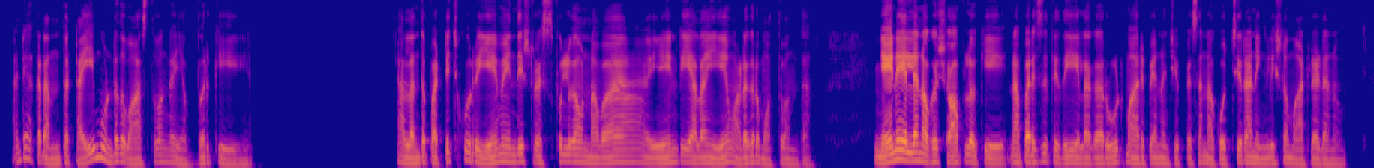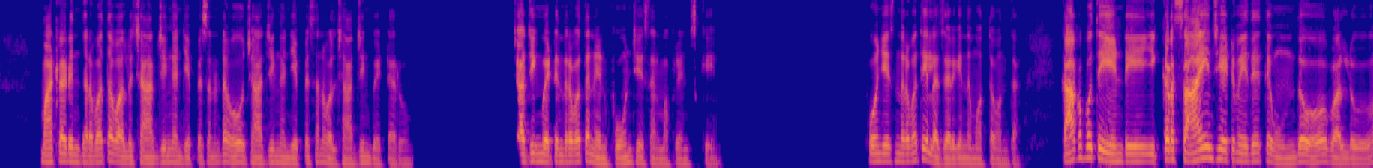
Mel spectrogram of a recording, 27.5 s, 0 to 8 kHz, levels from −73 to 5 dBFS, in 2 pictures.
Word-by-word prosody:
అంటే, - - -8
అక్కడ - - -5
అంత 95 +2 -6
టైముండదు. 135 -9 -2
వాస్తవంగా 115 +6 -7
ఎవ్వరికీ. 105 +3 -9 1.7
ఆళ్ళంత 105 +2 -1
పట్టించుకోరు. 125 +5 -4
ఏమైంది? 130 +1 -1
స్ట్రెస్‌ఫుల్‌గా 125 +3 -3
ఉన్నావా? 105 0 -3 0.5
ఏంటి? 120 +3 -4
అలా 110 +1 -1 0.2
ఏమి 120 +2 -3
అడగరు, 115 +2 -3
మొత్తం 95 +3 -12
అంతా. 85 -1 -13 0.7
నేనే 135 +9 +9
ఎల్లాను 155 -1 +5
ఒక 130 - -1
షాప్‌లోకి. 115 -2 -2 0.2
నా 120 - +2
పరిస్థితి 120 +1 -2
ఇది 110 +2 -3
ఇలాగ 105 0 -3
రూట్ 115 +2 -6
మారిపోయాను, 105 +1 -4
అని 95 - -10
చెప్పేసి 100 +2 -7
అని 105 - -5
నాకు 95 +1 -6
వచ్చి 120 +4 -5
రాని 110 -3 -1
ఇంగ్లీష్‌లో 100 +2 -6
మాట్లాడాను. 90 -2 -6 0.8
మాట్లాడిన 130 -1 +4
తర్వాత, 120 +4 0
వాళ్ళు 110 -1 -1
చార్జింగ్ 110 +3 +1
అని 110 - -6
చెప్పేసి 110 +2 -3
అంటే, 115 - -1
ఓ - - +2 0.2
చార్జింగ్ 110 +2 -2
అని 105 - -3
చెప్పేసి 105 +4 -6
వాళ్ళు 85 - -5
చార్జింగ్ 105 +3 -5
పెట్టారు. 85 -1 -9 1.1
ఛార్జింగ్ 135 +1 +4
పెట్టిన 125 0 +1
తర్వాత, 130 +1 +2
నేను 95 -2 -1
ఫోన్ 105 +3 -1
చేశాను 95 -3 -5
మా 85 - -10
ఫ్రెండ్స్‌కి... 90 -1 -8 1.6
ఫోన్ 140 0 +2
చేసిన 140 0 0
తర్వాత, 150 +6 -1
ఇలా - - +3
జరిగింది 100 0 -1
మొత్తం 95 +2 -7
అంతా. 85 - -11 0.5
కాకపోతే 205 -1 +7
ఏంటి, 135 0 +3 0.2
ఇక్కడ 175 +4 +5
సాయం 195 +2 +9
చేయటం 170 -3 +3
ఏదైతే 145 +1 -1
ఉందో, 105 +7 +1 0.3
వాళ్ళు 100 -1 -1
110 Hz, 155 wpm, -24 LUFS, 100-130 Hz, 1.7 s, నేనే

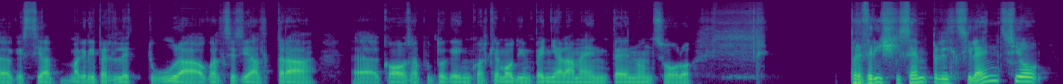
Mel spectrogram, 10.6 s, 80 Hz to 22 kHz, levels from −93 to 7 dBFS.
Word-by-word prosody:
che - - -6
sia, - - -1 0.2
magari, 85 -2 -2
per 85 -3 -4
lettura 80 0 0
o - - -4
qualsiasi 85 - -3
altra, 75 -1 +1 0.4
ehm, 75 0 -2
cosa, 80 -1 +1
appunto, - - -5
che, 80 - -3
in 80 -1 -2
qualche - - -5
modo, 80 -1 +1
impegna 80 +2 -1
la 80 0 +2
mente 75 +1 -2
e - - -1
non 80 0 -3
solo 75 +1 -3 1.6
preferisci 140 +3 +4
sempre 150 0 +1
il 130 -3 0
silenzio 175 -2 +3
80 Hz, 140 wpm, -26 LUFS, 75-95 Hz, 1.6 s, preferisci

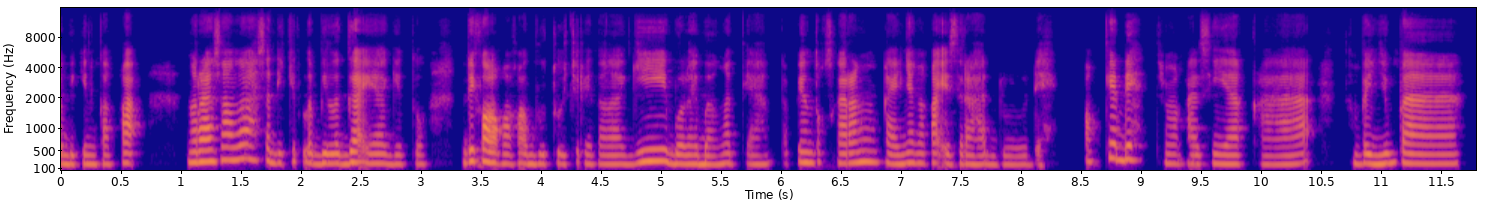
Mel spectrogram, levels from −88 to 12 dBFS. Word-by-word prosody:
bikin 195 0 -2
Kakak 200 +2 +1 0.4
ngerasa 250 +4 +5
lah 310 +1 +2
sedikit 245 -2 -5
lebih 215 0 +1
lega 235 +4 +5
ya 215 0 0
gitu. 200 +1 -7 0.3
Nanti 260 - +5
kalau 250 - +8
Kakak 205 -1 -1
butuh 200 +1 -5
cerita 200 -2 -7
lagi, 225 +7 +2
boleh 200 -1 +1
banget 200 +2 -3
ya 195 - -4 0.2
tapi 220 +2 -2
untuk 225 0 -7
sekarang 230 +3 +1
kayaknya 215 -1 -1
Kakak 220 -1 +2
istirahat 195 -1 -3
dulu 185 0 -8
deh. - - -8 0.3
Oke 330 - 0
deh 305 - +5 0.2
terima 210 -2 -8
kasih 200 +1 -5
ya, 200 - +2
Kak, 190 +2 -4 0.2
sampai 210 -1 -1
jumpa. 210 0 +2
210 Hz, 175 wpm, -24 LUFS, 200-225 Hz, 0.4 s, kalau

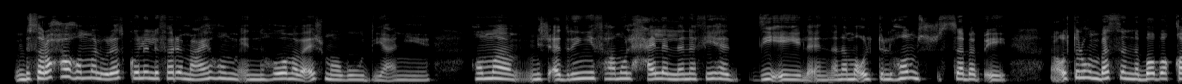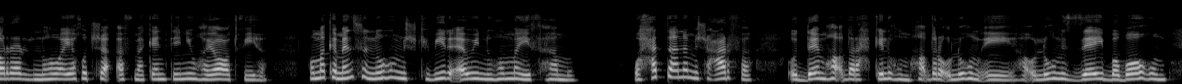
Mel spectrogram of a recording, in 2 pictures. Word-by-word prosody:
بصراحة 285 +10 +4
هم 295 -1 -1
الولاد 265 +1 +3
كل 280 0 0
اللي 275 -1 +1
فارق 280 +1 0
معاهم 255 +2 -1
إن 225 0 -3
هو 255 +4 +3
ما 245 -3 0
بقاش 260 +5 -1
موجود، 215 -2 -4
يعني 200 +1 -9 0.4
هم 260 -2 +4 0.2
مش 240 0 -2
قادرين 240 +5 +1
يفهموا 260 -1 0
الحالة 260 0 +1
اللي 240 -1 +1
أنا 250 +1 +1
فيها 255 +1 -1 0.2
دي 220 +5 -2
إيه، 220 -1 +1
لإن 205 0 -6
أنا 230 +1 -1
ما 235 -1 +2
قلتلهمش 245 +3 0
السبب 240 0 -1
إيه، 210 0 -2 0.4
أنا - - -5
قُلت 270 +2 +1
لهم 310 -3 +3
بس 275 +2 +2
إن 255 -4 +2
بابا 260 +3 +5
قرر 260 0 +3
إن 230 -2 -3
هو 245 +1 +1
ياخد 255 +2 0
شقّة 250 -3 -1
في 240 0 -12
مكان 240 +2 -3
تاني 245 +2 -2
وهيقعد 230 -1 +2
فيها. 210 -2 -7 0.4
هم 290 +4 +3
كمان 305 -1 +2
سنهم 300 -2 -1
مش 270 0 -3
كبير 260 +2 -1
أوي 255 +3 +2
إن 250 -2 0
هم 255 +3 -1
يفهموا، 225 -2 -2 0.6
وحتّى 325 +9 0
أنا 335 +1 +1
مش 295 -2 -4
عارفة 255 -3 -1 0.4
قُدّام 245 +5 +2
هاقدر 245 -2 0
أحكي 245 +1 -1
لهم، 230 -5 -2
هاقدر 245 +2 -2
أقول 215 - -2
لهم 250 -1 +1
إيه؟ 205 -1 -3
هاقول 210 +1 -6
لهم 260 +3 +1
إزاي 240 +3 +3
باباهم 235 +2 +2
245 Hz, 180 wpm, -24 LUFS, 225-270 Hz, 0.6 s, بابا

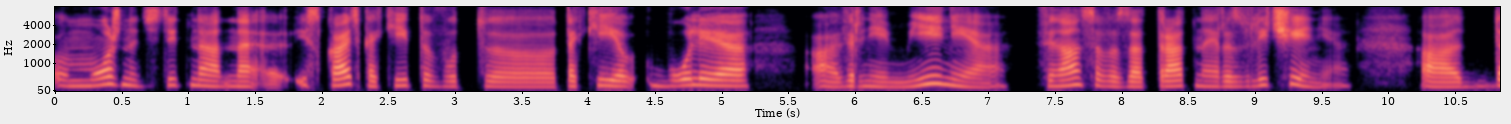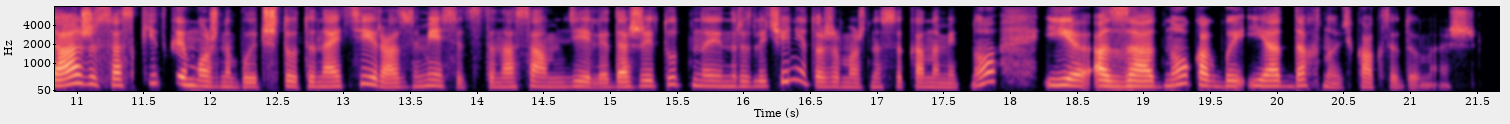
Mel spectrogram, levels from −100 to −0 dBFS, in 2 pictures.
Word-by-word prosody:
можно, 215 +5 -1
действительно, 205 +1 -1
на 180 0 0
э, - - -10
искать 240 - +3
какие-то 205 +2 -5
вот 180 0 -12 0.7
такие, 190 0 -2
более, 205 0 +1 0.5
а, 180 -2 -5
вернее 185 -1 -5
менее 185 - -1 0.2
финансово-затратные 190 -2 0
развлечения. 195 - +2 0.5
А, 165 -2 +1
даже 210 - +7
со 225 -1 +2
скидкой 290 +2 -1
можно 180 -5 -2
будет 165 +1 -9
что-то 180 -1 +5
найти 180 +10 +2
раз 160 -3 -1
в - - -14
месяц-то, 175 -5 -1
на 165 +1 -3
самом 165 -2 -1
деле. 165 -4 -4
Даже 175 +4 +3
и - - -7
тут 245 +6 -9
на 190 -3 -3
и - - -9
на 180 0 -10
развлечении 185 - -3
тоже 170 - -4
можно 160 0 -10
сэкономить, 155 -3 -5
но 325 +10 -2 0.3
и, 225 0 +5
а, 200 -1 +5
заодно 190 - +3
как 215 -5 +1
бы 195 +2 -3
и 210 +2 -7
отдохнуть, 195 -5 -1
как - - -6
ты - - -11
думаешь? - - -6
190 Hz, 135 wpm, -23 LUFS, 175-215 Hz, 0.7 s, даже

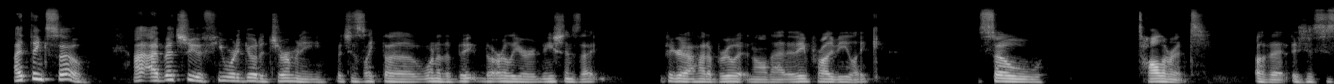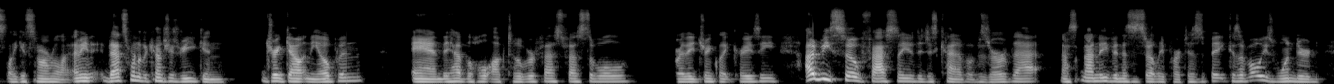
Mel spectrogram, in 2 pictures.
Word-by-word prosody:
I 180 +2 +5
think 230 +3 +4
so. 230 - +2 0.4
I 175 - +4
I - - +5
bet 215 +3 +2
you 205 -5 +3
if 150 -3 -6
you 180 - -3
were 170 - +2
to 160 - -1
go 155 +1 +2
to 135 - -2
Germany, 125 -4 -2
which 135 0 -7
is, 130 -2 -3
like, 135 -1 -5
the 125 -3 -1
one 140 +2 -1
of 135 - 0
the 125 - -3
big 140 +2 -3
the 140 - -4
earlier 130 -3 0
nations 130 0 -1
that 120 +1 -4 0.7
figured 140 -2 +2
out 125 -1 +1
how 130 - 0
to 120 - -1
brew 130 +3 +1
it 120 - -1
and 115 - -8
all 115 0 -4
that 115 0 -5
and 115 +1 -2
they'd 135 -1 +2
probably 125 -1 +1
be, 120 +1 -2
like, 115 +2 -7 1.0
so 130 -5 +3 0.9
tolerant 130 -5 +2 0.4
of 125 -4 -1
it. 105 -1 -1
It's 120 -4 -5
just 120 -1 -5
it's 125 +1 -5
like 120 -1 -4
it's 130 +1 -4
normal 125 -3 +2
I 110 - -7
I 140 - +2
mean, 155 +1 +2
that's 155 +3 +5
one 195 - +4
of - - +1
the 145 - -4
countries 150 -3 0
where 135 +1 +2
you 140 - -1
can 115 -3 -3 0.3
drink 145 0 +3
out 135 -1 +6
in 135 - -3
the 120 -1 +1
open, 160 +6 0 0.5
and 125 -2 +5
they 130 - +1
have 135 0 +2
the 125 - -3
whole 130 +1 -3
Oktoberfest 130 +3 -3
festival 135 0 -3 0.4
where 125 - 0
they 125 0 +2
drink 130 +3 -3
like 125 -3 -4
crazy. 135 +2 -3 0.3
I'd 250 -1 +9
be 245 -2 +8
so 200 -6 +2
fascinated 140 0 +1
to 130 - -4
just 125 +1 -8
kind 130 -3 -1
of 115 - -8
observe 115 +1 -4
that. 135 0 -2 0.2
That's 130 -1 -4
not 150 -1 +2
even 145 -3 +1
necessarily 125 -1 -2
participate 125 +6 -6
'cause 145 -1 -5
I've 145 - -4
always 190 -7 0
wondered, 130 -3 -1
130 Hz, 220 wpm, -23 LUFS, 125-145 Hz, 1.0 s, I'd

